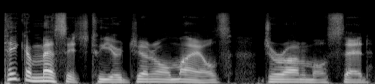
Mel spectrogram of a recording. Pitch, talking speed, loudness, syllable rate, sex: 120 Hz, 145 wpm, -19 LUFS, 5.0 syllables/s, male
